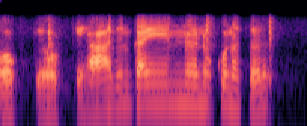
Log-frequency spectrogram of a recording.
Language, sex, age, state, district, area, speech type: Marathi, male, 18-30, Maharashtra, Satara, urban, conversation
